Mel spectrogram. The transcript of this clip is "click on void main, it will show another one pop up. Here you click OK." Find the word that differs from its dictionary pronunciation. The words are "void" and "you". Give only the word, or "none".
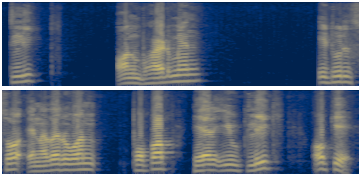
void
